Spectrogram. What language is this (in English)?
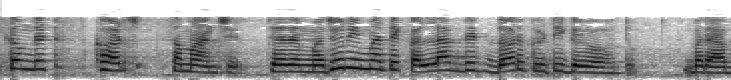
Gujarati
